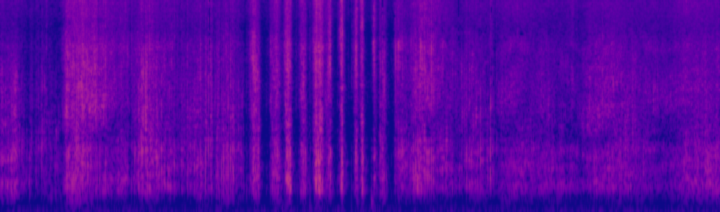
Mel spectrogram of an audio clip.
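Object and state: Loop-pile carpet being scratched.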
